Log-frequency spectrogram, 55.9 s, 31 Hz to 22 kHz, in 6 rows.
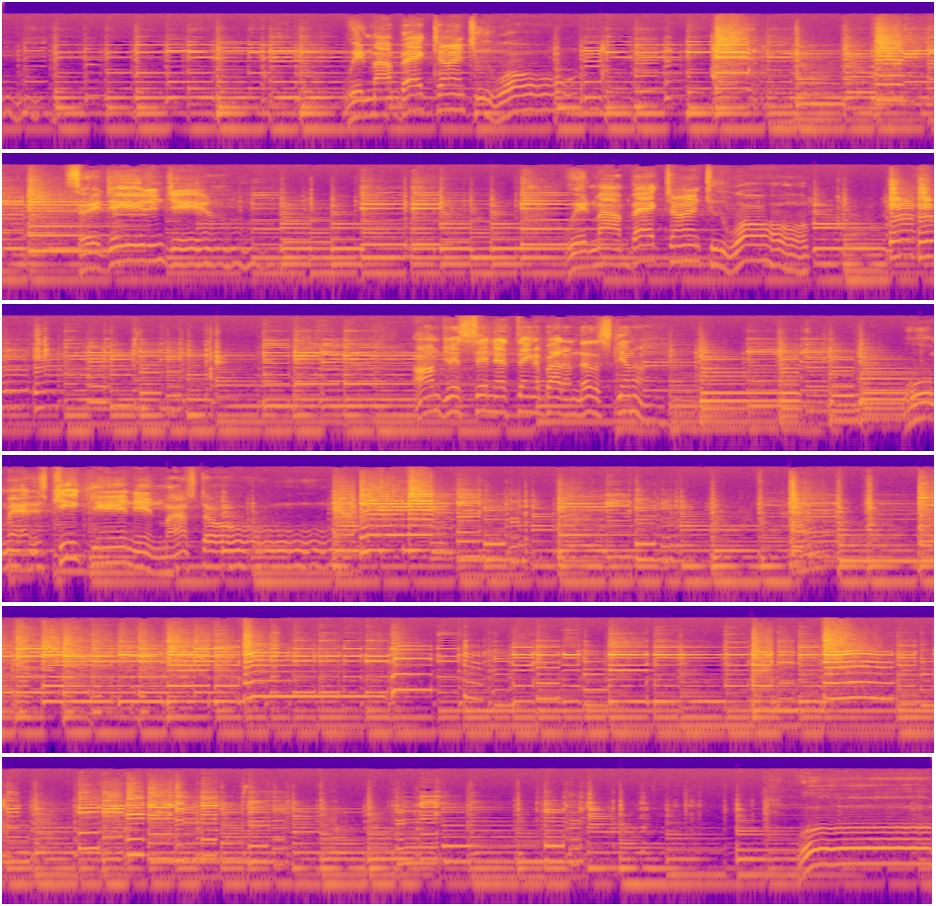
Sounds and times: Guitar: 0.0 - 55.9.

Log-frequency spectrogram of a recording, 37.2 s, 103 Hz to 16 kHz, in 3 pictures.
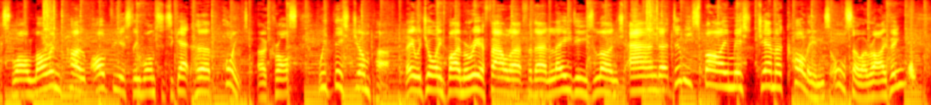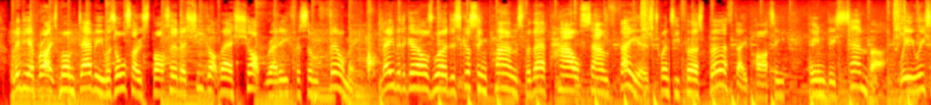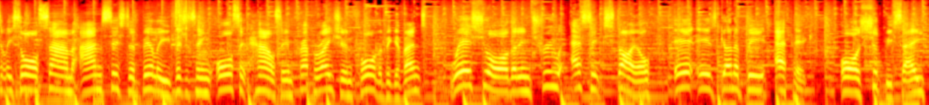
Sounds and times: Music: 0.0 - 37.2
Speech: 0.0 - 37.2.

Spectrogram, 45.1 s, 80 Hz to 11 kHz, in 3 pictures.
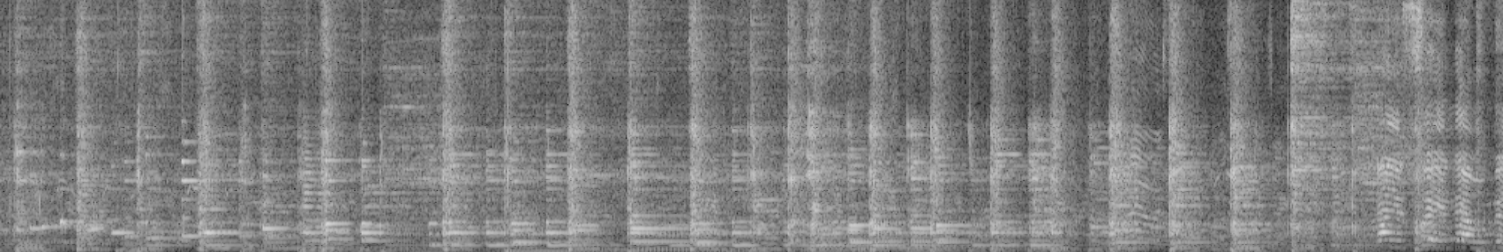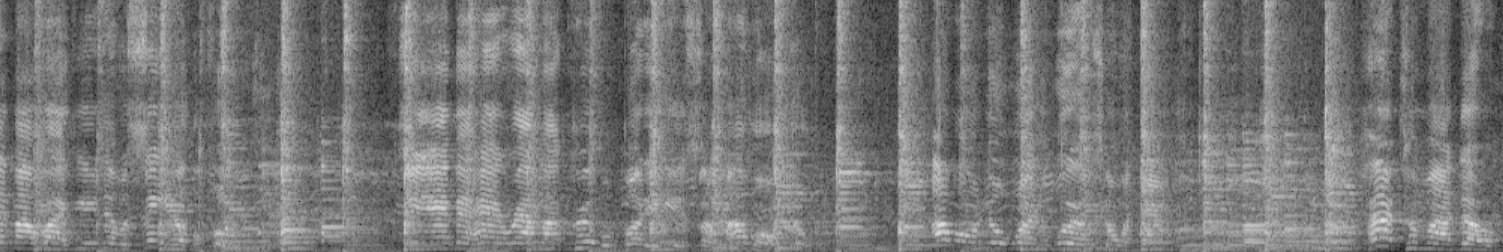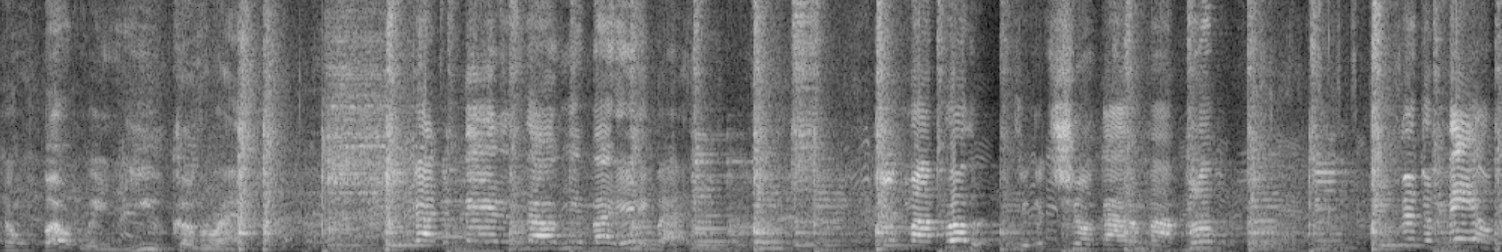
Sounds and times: Music: 0.0 - 45.0.

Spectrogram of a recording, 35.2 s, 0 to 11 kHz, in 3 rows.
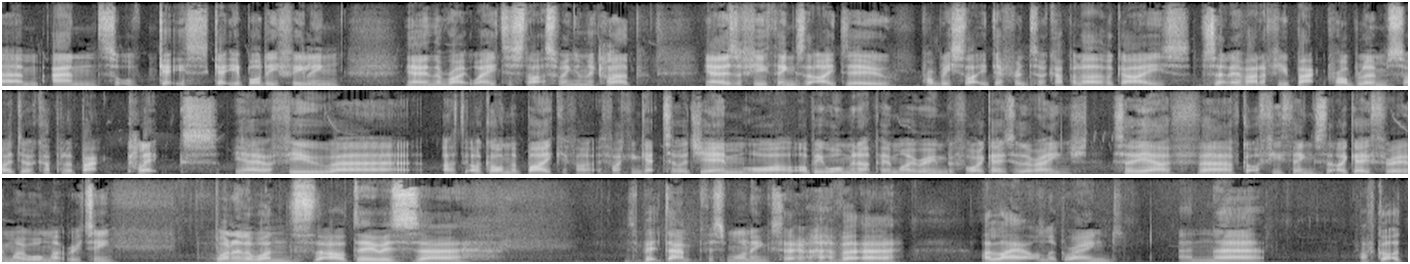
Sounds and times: Speech: 0.0 - 24.4, 25.2 - 27.6, 28.6 - 31.0, 31.6 - 34.0, 34.8 - 35.1.

